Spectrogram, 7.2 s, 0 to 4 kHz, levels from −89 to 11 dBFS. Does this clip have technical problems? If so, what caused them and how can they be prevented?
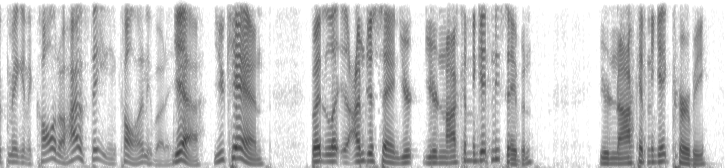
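Yes. From 4.32 to 6.81 s, right after "I'm just saying you're", there is repeated packet loss (robotic sound). About 31 gaps, none longer than 49 ms, are each filled by extending the previous sound, so over a quarter of that stretch is synthetic and choppy. A more stable network, a deeper jitter buffer or forward error correction would prevent it.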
